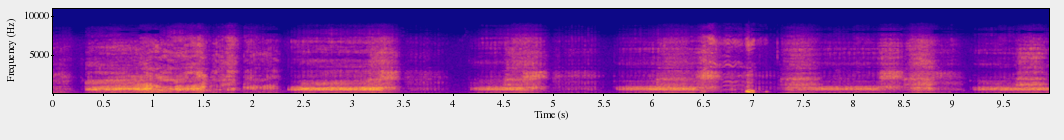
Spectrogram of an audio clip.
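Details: Two Rottweilers playing in a back yard, fighting over a toy: continuous rough, throaty growling in long rumbling bouts separated by brief pauses, with snarling bursts, a scuffling sound and a yelp-like squeak in the middle.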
